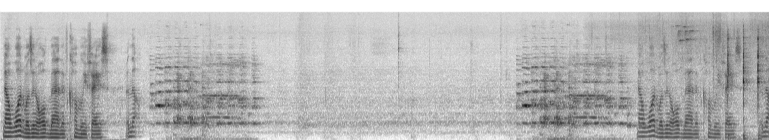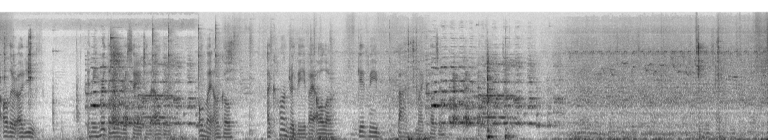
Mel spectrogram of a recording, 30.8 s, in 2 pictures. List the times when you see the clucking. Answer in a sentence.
The clucking can be heard from 3.0 to 5.2 s, from 10.3 to 12.8 s, from 17.1 to 19.4 s and from 23.9 to 26.6 s.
